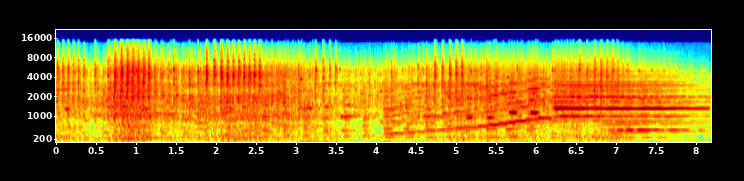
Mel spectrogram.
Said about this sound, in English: Him and his stupid scooter. Where's he going? No place. He's just riding up and down the block to make me sore. Here he comes again.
